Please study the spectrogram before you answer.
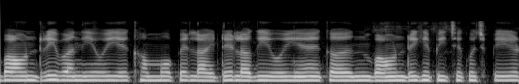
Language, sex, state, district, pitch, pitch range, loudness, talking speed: Hindi, female, Bihar, Saharsa, 190 Hz, 185-195 Hz, -16 LUFS, 195 wpm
